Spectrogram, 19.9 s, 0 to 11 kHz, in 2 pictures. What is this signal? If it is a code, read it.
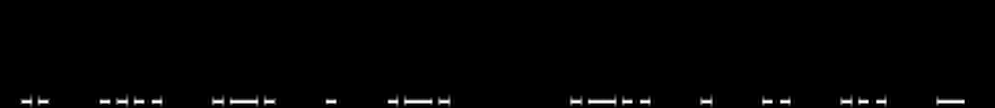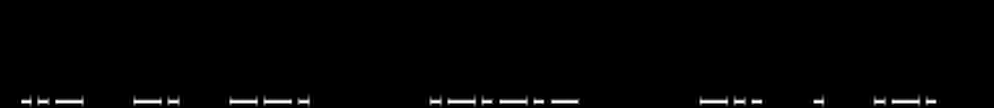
Morse code, heard as a keyed tone, about 14 wpm, spaced as for 10 wpm, 680 Hz. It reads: IHRER LEISTUNG . DER
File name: Morsekurs / Witze / Witz 17. Januar 2023 50 F70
